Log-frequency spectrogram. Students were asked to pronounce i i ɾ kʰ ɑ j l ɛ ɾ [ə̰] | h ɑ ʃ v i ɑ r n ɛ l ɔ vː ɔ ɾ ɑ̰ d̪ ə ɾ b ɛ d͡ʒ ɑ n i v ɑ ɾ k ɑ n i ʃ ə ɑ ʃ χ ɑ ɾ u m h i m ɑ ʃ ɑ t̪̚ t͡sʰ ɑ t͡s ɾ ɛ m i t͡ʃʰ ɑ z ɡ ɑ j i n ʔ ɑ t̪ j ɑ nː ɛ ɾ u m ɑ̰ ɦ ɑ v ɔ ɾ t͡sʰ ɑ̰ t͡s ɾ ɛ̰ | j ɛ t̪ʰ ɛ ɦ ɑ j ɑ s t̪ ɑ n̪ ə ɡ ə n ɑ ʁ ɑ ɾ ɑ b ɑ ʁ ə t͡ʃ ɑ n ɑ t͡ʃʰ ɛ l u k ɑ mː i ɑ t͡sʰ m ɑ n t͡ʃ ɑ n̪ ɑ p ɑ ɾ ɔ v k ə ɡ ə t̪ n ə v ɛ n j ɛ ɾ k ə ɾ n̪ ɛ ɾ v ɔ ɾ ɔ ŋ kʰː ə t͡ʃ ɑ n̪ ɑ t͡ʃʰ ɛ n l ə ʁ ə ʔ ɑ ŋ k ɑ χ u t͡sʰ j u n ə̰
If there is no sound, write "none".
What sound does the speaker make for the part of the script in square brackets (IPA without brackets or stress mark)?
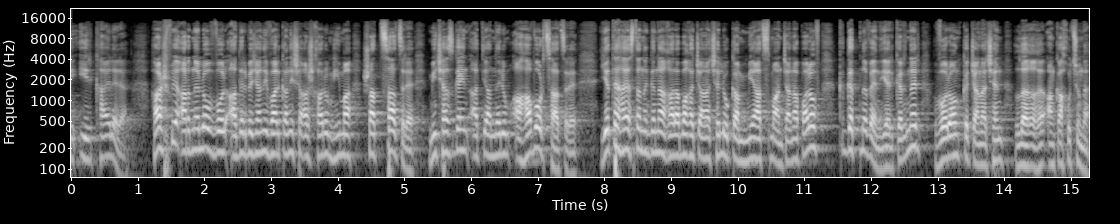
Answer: ə̰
